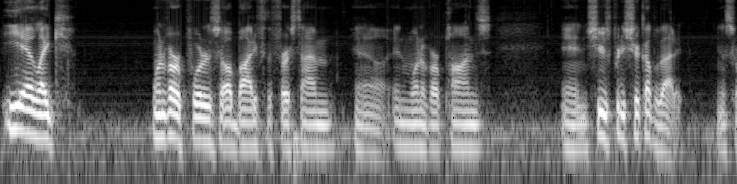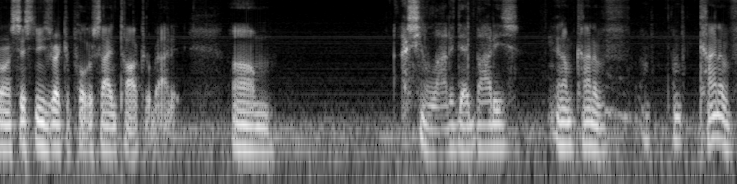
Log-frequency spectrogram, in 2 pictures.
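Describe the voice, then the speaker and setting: Fast-talking low-voiced man giving advice. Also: a little mellow. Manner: quick, conversational, repeats himself with restarts. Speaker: news director speaking to students. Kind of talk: casual advice to students.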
